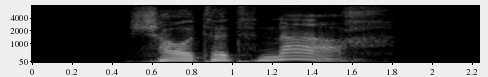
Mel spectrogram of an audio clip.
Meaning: inflection of nachschauen: 1. second-person plural preterite 2. second-person plural subjunctive II
- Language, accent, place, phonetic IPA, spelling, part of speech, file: German, Germany, Berlin, [ˌʃaʊ̯tət ˈnaːx], schautet nach, verb, De-schautet nach.ogg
